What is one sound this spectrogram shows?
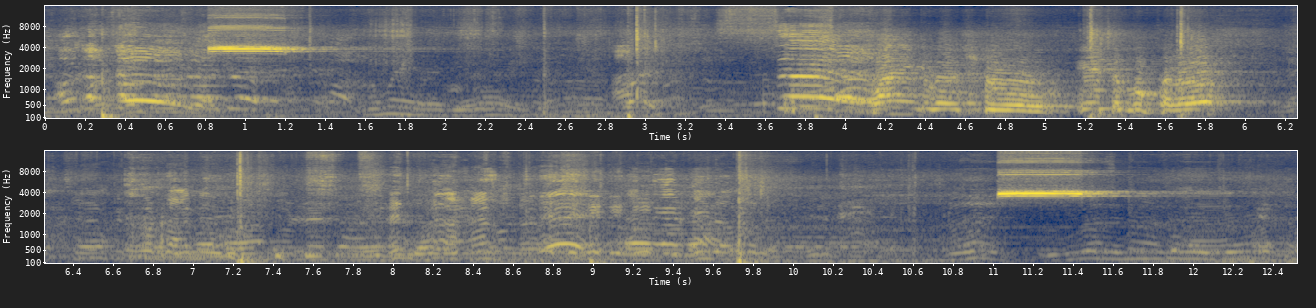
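A man whistles sharply.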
